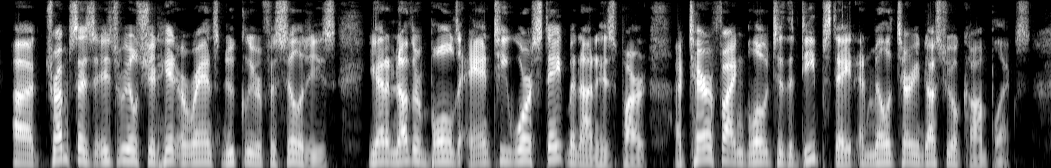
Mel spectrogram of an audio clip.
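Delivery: ordinary talk, nothing marked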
